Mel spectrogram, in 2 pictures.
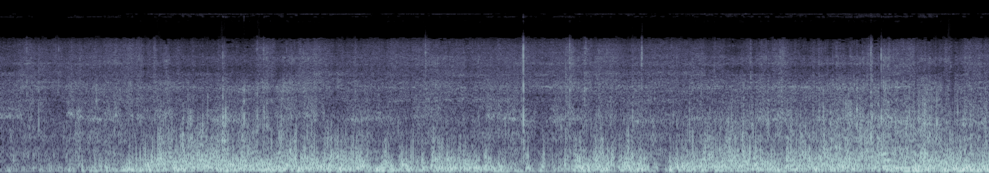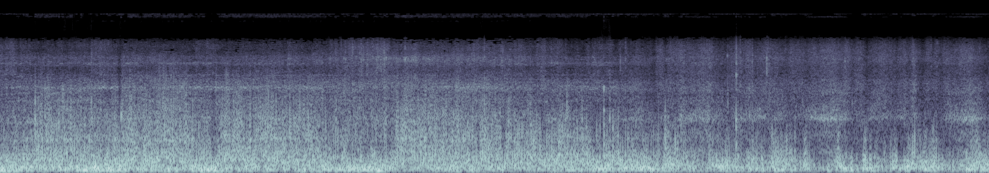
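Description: Mountain bike riding along a leaf-covered dirt trail: wind buffeting the microphone with the rumble of tyres on the ground, getting louder about a second in as the bike picks up speed, with scattered clicks and knocks from the bike over bumps.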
